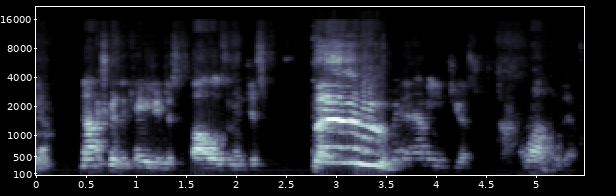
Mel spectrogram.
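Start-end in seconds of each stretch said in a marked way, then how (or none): 2.7-3.6 loud boom. Real, not acted. Telling friends how the punch landed, a big shouted boom. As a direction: shout boom much higher and louder.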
